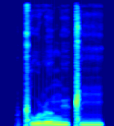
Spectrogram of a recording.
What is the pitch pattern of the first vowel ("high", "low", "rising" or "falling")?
low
